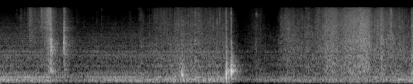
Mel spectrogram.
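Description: Knocks and a clunk as the metal lid of an electric contact grill is lowered onto foil-covered prawns, the loudest clunk a little past two seconds in, over a steady hum. A plastic bag rustles near the end.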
